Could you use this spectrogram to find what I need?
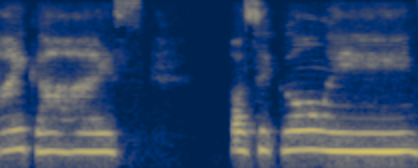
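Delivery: put-on small, high, timid, unsure childlike voice. Speaker recalls old videos from first starting the business, imitating own childlike past voice. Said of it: "I sounded like a child".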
